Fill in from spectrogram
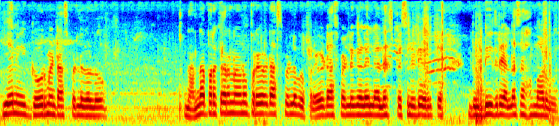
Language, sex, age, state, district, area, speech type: Kannada, male, 18-30, Karnataka, Chamarajanagar, rural, spontaneous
